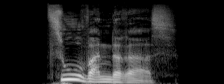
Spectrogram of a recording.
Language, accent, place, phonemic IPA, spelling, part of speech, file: German, Germany, Berlin, /ˈtsuːˌvandəʁɐs/, Zuwanderers, noun, De-Zuwanderers.ogg
- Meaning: genitive singular of Zuwanderer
